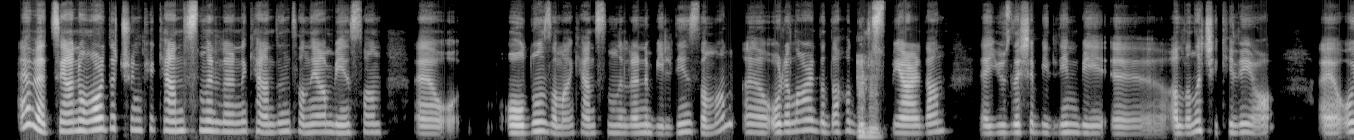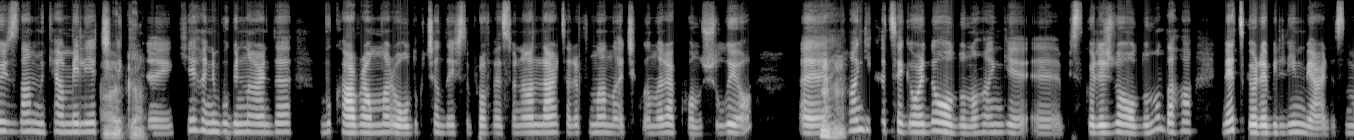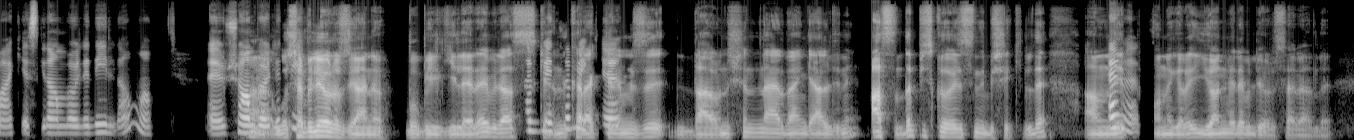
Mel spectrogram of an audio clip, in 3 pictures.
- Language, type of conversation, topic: Turkish, podcast, En doğru olanı beklemek seni durdurur mu?
- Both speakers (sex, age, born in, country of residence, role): female, 25-29, Turkey, Italy, guest; male, 35-39, Turkey, Spain, host
- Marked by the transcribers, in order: other background noise; tapping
